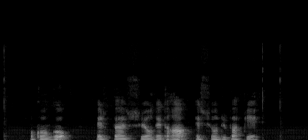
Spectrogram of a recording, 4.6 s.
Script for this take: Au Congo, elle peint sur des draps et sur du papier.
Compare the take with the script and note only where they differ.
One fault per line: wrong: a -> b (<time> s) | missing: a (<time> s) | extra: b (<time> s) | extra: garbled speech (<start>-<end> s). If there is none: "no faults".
no faults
